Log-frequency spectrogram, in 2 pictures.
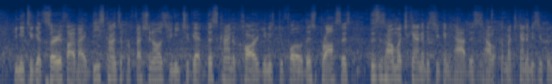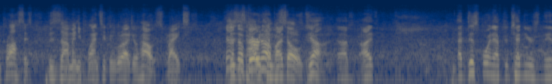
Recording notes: LIVE at MJ Biz Con 2022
